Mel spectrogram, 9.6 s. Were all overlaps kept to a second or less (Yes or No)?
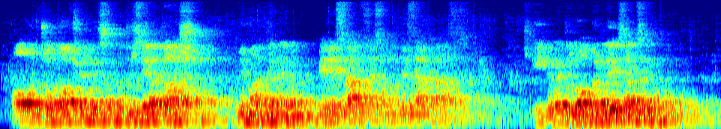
Yes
